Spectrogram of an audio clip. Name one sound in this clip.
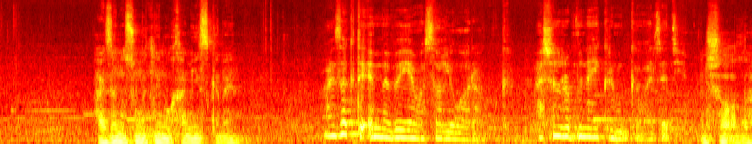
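A young woman speaks softly, close by.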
